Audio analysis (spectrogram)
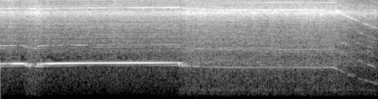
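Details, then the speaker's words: Handheld vacuum, dirty and in need of maintenance, makes a loud hard high whistle over the motor hiss when its airflow is blocked, dropping in pitch as it spins down; whistling from the blockage. "That noise is what this makes when you block it up. So just like the Shark Wandvac sounds like a train, this does too."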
